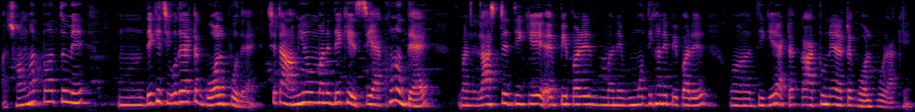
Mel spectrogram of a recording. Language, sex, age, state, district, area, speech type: Bengali, female, 45-60, West Bengal, Darjeeling, rural, spontaneous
